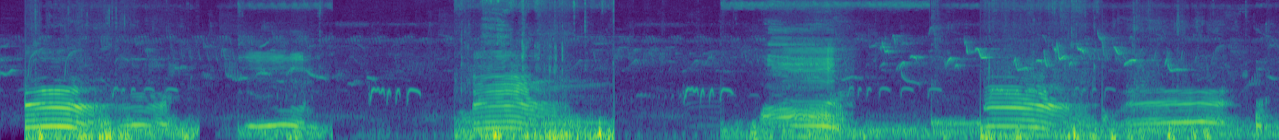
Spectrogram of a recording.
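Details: Free-roaming cows in green countryside low repeatedly, strong harmonic moos rising and falling, several overlapping callers in quick succession over a rumbling background, birds twittering faintly between calls.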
